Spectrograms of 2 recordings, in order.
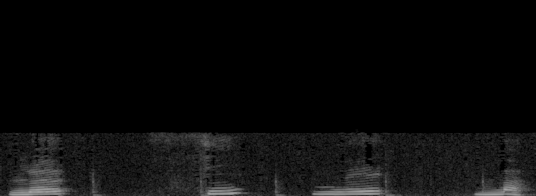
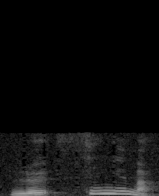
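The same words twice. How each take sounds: First: Very slow, syllables pulled apart; syllable-by-syllable reading. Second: Said in the usual way. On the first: Shown as a demonstration. Teacher sounding out a word for a beginning reader. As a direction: sound out each syllable of cinéma. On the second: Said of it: "allons-y ensemble pour la lecture".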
